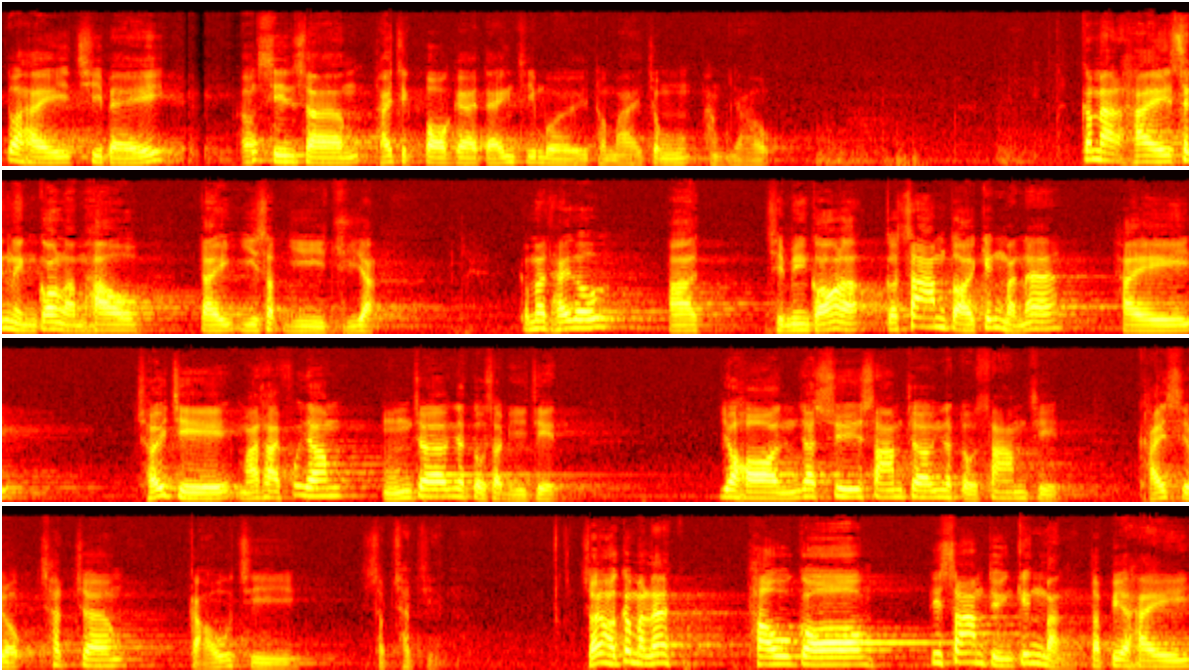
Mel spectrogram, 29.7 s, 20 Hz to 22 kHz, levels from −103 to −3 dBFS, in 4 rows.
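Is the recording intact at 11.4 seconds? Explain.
Yes, the audio is intact at 11.4 seconds, with no dropout, click, distortion or other fault to be heard at that point.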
